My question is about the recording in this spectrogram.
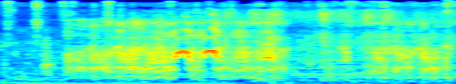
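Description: A horse neighing once, the call peaking in two quick rises and falls about a second in.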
